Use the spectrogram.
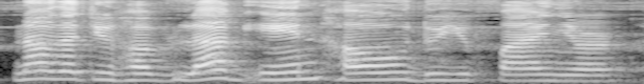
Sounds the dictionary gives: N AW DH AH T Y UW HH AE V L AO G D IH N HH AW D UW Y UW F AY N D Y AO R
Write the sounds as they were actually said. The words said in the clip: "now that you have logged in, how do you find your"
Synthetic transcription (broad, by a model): N AW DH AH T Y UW HH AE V L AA G IH N HH AW D UW Y UW F AY N D Y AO R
